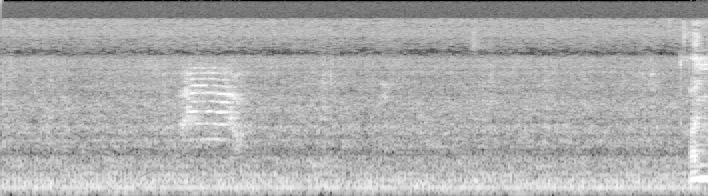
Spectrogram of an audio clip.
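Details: In the morning, a Scottish Fold cat gives a brief, rising-and-falling meow as a wake-up call to rouse its owner for school, amid quiet household hum.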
